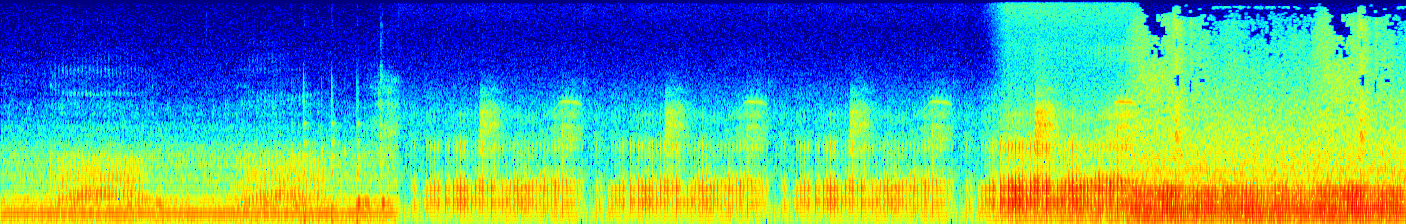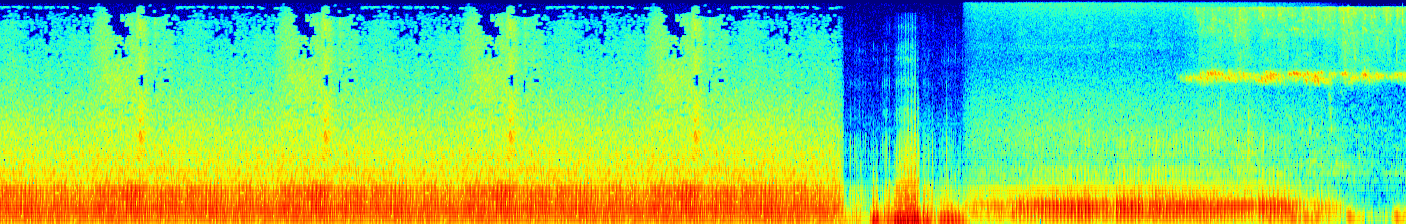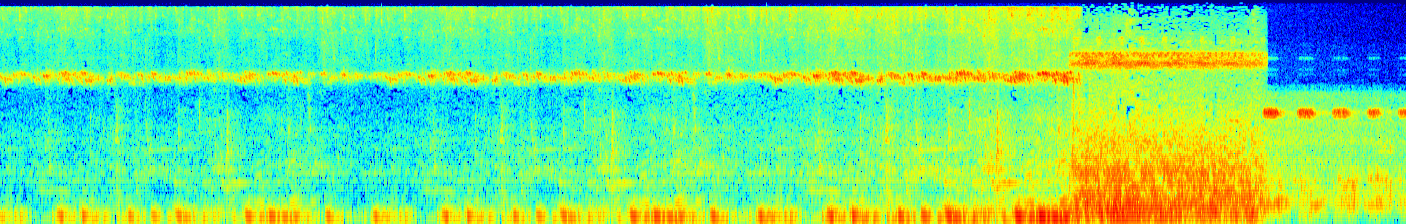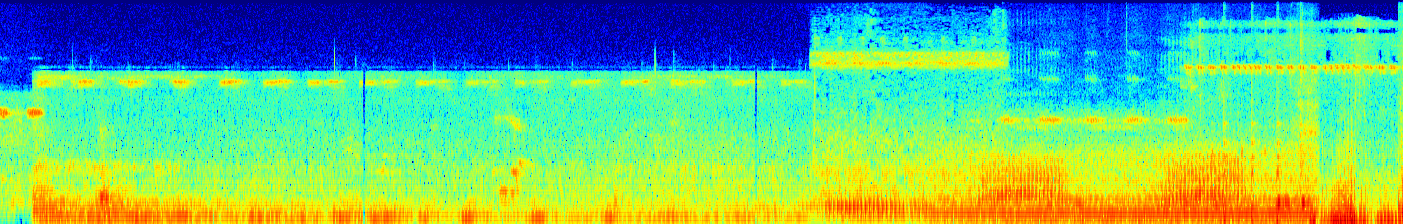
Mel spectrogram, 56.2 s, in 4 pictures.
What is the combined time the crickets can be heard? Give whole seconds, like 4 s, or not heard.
30 s.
